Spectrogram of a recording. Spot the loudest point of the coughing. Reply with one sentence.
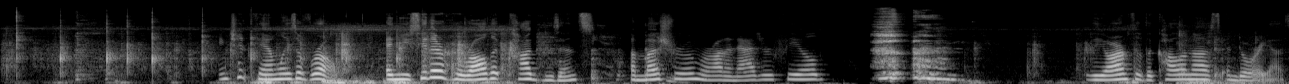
The loudest moment of the coughing is at 9 seconds.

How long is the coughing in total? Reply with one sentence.
The coughing can be heard for 3 seconds in total.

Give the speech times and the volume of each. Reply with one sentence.
You can hear the speech from 2.2 to 8.2 s, getting quieter; and briefly from 10.8 to 12.8 s.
